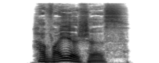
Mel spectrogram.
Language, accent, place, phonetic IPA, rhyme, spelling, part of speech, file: German, Germany, Berlin, [haˈvaɪ̯ɪʃəs], -aɪ̯ɪʃəs, hawaiisches, adjective, De-hawaiisches.ogg
- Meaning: strong/mixed nominative/accusative neuter singular of hawaiisch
